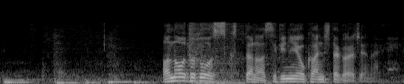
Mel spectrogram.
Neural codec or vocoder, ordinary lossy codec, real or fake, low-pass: codec, 16 kHz, 2 kbps, FunCodec, trained on Chinese and English, 25 frames a second; Opus, 32 kbps; fake; 7.2 kHz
